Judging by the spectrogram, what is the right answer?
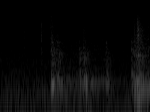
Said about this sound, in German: Der Drucker ist angegangen. Oh ja, ist, vielleicht druckt jemand.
